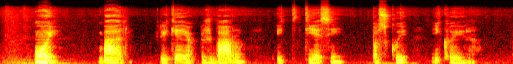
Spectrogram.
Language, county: Lithuanian, Vilnius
